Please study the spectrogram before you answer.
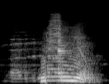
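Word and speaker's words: menu: उसको ऑर्डर करते हैं तो बहुत से लोग उसको मेनू बोलते हैं बट D real pronunciation of मां यू मां यू नॉट मीनू मां यू सो मनु क्या होता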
